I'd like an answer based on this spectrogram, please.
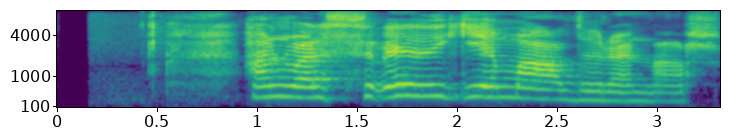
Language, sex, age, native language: Icelandic, female, 9, Icelandic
